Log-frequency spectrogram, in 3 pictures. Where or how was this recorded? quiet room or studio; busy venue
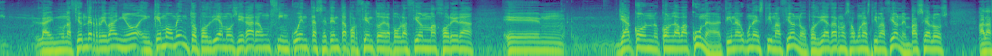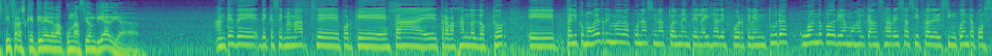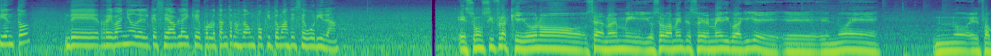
busy venue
